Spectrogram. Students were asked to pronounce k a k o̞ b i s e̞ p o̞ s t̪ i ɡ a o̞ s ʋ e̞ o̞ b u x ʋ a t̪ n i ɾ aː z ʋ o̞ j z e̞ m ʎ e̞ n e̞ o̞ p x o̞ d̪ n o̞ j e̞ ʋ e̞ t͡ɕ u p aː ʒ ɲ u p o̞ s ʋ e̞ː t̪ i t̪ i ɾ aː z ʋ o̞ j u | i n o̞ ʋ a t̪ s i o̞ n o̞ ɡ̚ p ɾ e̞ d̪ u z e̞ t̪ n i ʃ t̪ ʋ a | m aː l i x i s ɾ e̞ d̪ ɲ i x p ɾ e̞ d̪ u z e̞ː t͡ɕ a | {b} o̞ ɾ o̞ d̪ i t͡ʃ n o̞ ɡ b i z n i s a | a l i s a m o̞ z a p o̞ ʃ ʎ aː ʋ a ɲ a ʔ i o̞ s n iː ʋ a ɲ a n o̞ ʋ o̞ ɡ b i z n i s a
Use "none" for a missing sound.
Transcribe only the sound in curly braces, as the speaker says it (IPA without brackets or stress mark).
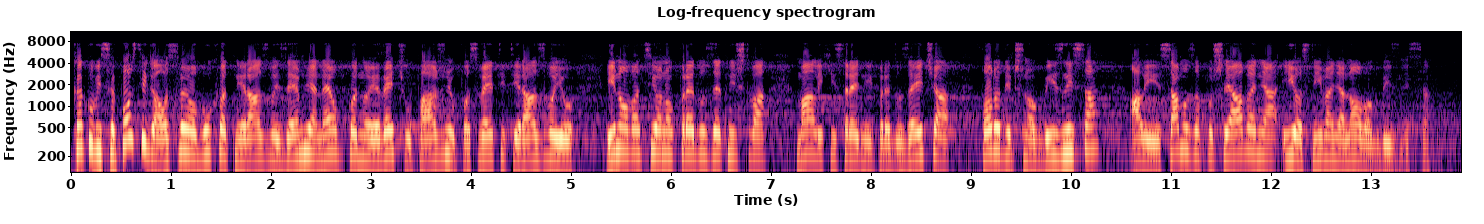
p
